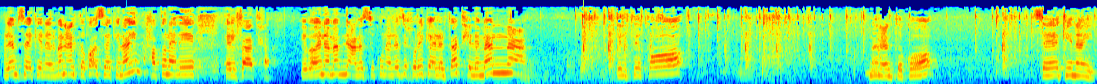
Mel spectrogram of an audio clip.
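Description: A woman's voice: high-pitched, steady tone, brisk, pauses often, background noise. A woman with an Egyptian accent teaching an Arabic grammar lesson in a classroom, quizzing her students and drilling them on each answer.

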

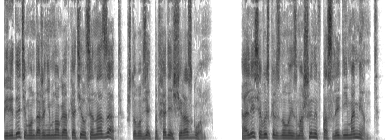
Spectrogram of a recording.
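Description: A man's voice: on the high side, fairly quick, dark tone, no room sound, studio quality. A man narrating an audiobook in a dramatic storytelling manner.

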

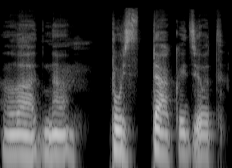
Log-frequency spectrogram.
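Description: Woman reader as a cold forest-spirit lord, curt and low, flat delivery. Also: extremely slow, full character voice.

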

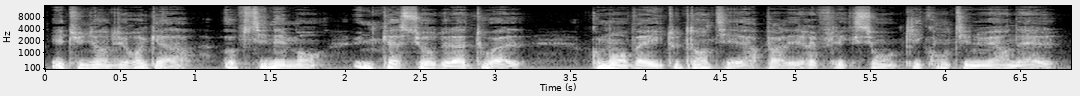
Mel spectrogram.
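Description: A man reading a classic novel aloud as an audiobook narrator, in a steady, measured way. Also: low voice, a little hiss or hum. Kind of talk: scripted narration.

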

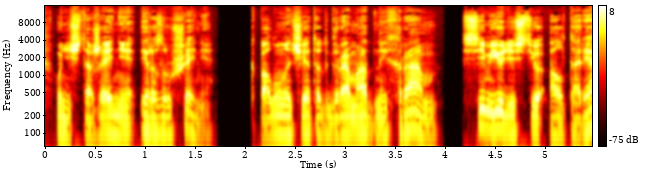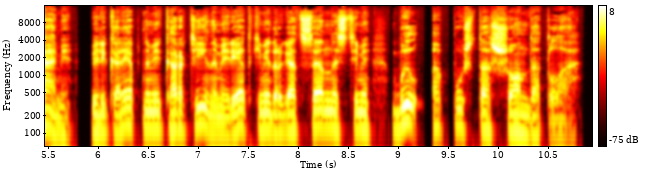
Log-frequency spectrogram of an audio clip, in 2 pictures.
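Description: A man narrating a classic novel in a steady, measured audiobook reading. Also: fairly low pitch, no room sound, studio quality.

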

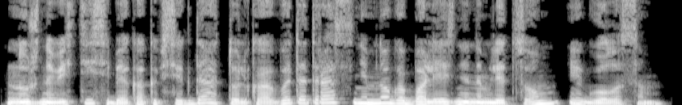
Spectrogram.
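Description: A woman's voice: sits low, animated, fast talker, dark tone, dry recording. A woman voicing a young vampire heroine who talks curtly and sarcastically, with cold irritation, in a dry-sounding reading.

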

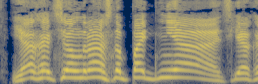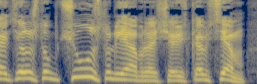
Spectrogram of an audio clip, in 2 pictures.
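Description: A man's voice: extremely high pitch, no echo, clean studio sound, pitched above the performer's own voice, full character voice. A man putting on a drunken pompous old general. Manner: pleading, overwrought, shouting. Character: drunken pompous older male general, self-pitying.

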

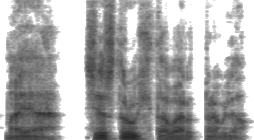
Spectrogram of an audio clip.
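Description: Мужчина изображает хриплого похмельного вора. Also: male voice, very deep voice, unhurried, creaky, breathy edge, no echo, clean studio sound, full character voice. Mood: wary. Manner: weak, pleading, slurred thief's slang. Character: hungover male thief, gravelly and pleading.

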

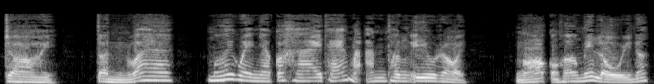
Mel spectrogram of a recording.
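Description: A man's voice: mid-range voice, sing-song, fairly bright tone, breathy edge, no echo. A man doing a cheeky boastful young man. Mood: gushing. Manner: wheedling, dramatic, quick teasing banter.

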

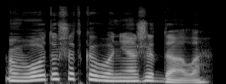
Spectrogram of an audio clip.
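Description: A man voicing a haughty, hot-tempered female succubus servant with a scornful, shrill manner in an audiobook. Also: wildly swooping pitch, normal speed, smooth, dry recording, clean studio sound. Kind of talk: audiobook character voice.

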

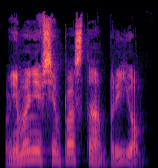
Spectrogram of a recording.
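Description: A man voicing a harried police officer working the phones, brisk and firm, trying to reassure callers. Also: high voice, voice pushed up. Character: harried male police dispatcher, calm but pressed.

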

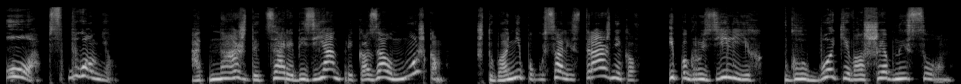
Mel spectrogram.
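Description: A woman voicing an excitable, boastful monkey boy in a storybook reading, often whispering eagerly. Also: on the high side, normal speed, slightly rough, no room sound, clean studio sound.

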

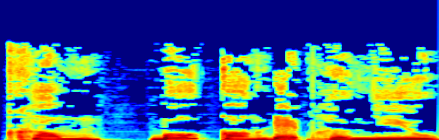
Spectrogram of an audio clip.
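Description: A woman voicing a small, innocent little girl who speaks slowly and sweetly in a storybook reading. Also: medium pitch, dark tone, slightly rough, no room sound, studio quality, voice pushed up. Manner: slow, sweet childlike phrasing.

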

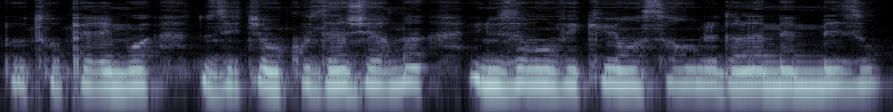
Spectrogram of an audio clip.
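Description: A man's voice: level tone, a little fast, warm tone, slightly rough. A man reading an audiobook, voicing a frantic, ruined middle-aged woman who pleads insistently for help. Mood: desperate pleading. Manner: shrill, hand-wringing, insistent.

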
